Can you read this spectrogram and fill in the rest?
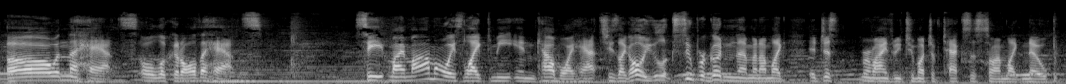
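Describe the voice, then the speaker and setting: Man, slightly high voice, chatty, easily impressed, handheld camera, store music behind. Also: moderate pace. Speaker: vlogger touring a store. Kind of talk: casual walkthrough narration. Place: large retail store indoors.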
